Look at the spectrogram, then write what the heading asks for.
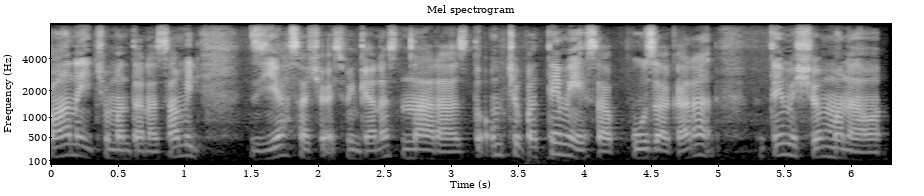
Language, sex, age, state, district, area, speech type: Kashmiri, male, 45-60, Jammu and Kashmir, Ganderbal, urban, spontaneous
